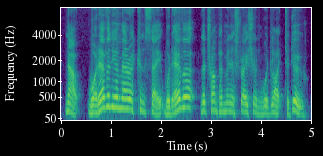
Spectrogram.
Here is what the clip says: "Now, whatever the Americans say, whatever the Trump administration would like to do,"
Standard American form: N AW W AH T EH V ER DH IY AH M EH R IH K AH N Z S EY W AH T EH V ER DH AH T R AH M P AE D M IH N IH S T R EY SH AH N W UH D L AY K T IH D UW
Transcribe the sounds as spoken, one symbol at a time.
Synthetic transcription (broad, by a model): N AW W AH T EH V ER DH IY AH M EH R IH K AH N Z S EY W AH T EH V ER DH AH T R AH M P AE D M IH N IH S T R EY SH AH N W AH D L AY K T IH D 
